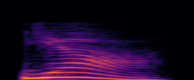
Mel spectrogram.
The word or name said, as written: yah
